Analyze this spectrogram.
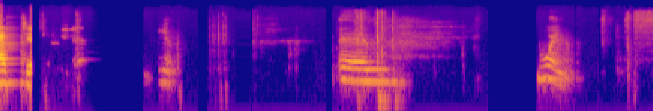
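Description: A woman speaks calmly in short phrases through an online call.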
